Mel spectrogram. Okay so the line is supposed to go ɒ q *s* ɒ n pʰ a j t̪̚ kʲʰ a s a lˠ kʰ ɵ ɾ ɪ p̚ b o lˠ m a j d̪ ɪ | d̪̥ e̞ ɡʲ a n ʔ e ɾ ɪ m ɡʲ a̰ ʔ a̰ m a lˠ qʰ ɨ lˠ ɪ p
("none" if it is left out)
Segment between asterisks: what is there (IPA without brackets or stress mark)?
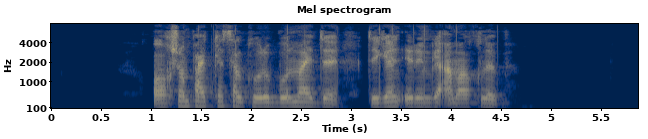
ʃ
